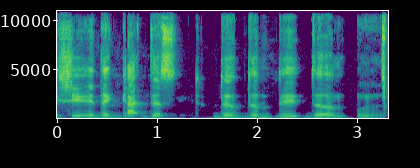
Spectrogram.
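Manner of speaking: slow, halting stutter, stuck on repeated words. Speaker apologizing to listeners for tripping over words, stuttering. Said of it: "I'm stuttering here".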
